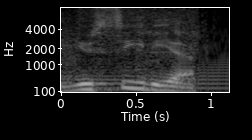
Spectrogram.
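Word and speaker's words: eusebeia: It's E-U-S-E-B-E-I-A, eusebia.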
